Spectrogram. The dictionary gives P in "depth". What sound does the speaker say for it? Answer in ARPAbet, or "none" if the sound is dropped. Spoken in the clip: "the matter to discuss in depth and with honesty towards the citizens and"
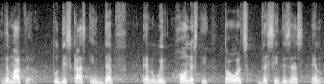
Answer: P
